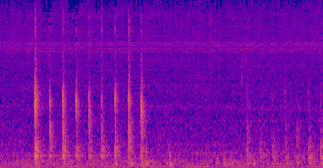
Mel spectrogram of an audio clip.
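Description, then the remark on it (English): A quick run of about nine sharp knocks on a door, evenly spaced, followed by fainter taps over a low rumbling background. “This is a word that was used in classical Greek to describe a porter, someone who heard the knock at the door and went and answered the door.”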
